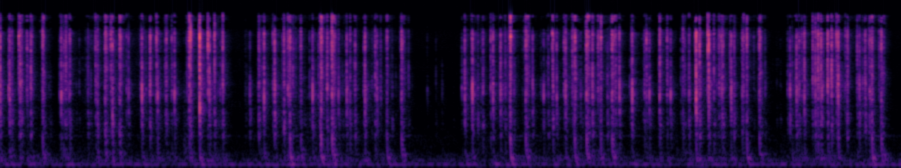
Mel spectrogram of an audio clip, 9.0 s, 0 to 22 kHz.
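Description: Fingertips type continuously on a backlit mechanical keyboard with white plastic keycaps on an aluminium frame. Dense, short, bright key clacks come in quick bursts, with brief pauses near 2.3 seconds and 4.5 seconds, over a steady low hum.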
